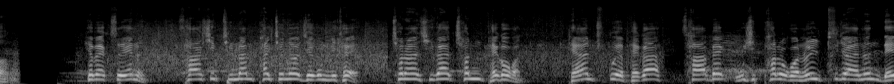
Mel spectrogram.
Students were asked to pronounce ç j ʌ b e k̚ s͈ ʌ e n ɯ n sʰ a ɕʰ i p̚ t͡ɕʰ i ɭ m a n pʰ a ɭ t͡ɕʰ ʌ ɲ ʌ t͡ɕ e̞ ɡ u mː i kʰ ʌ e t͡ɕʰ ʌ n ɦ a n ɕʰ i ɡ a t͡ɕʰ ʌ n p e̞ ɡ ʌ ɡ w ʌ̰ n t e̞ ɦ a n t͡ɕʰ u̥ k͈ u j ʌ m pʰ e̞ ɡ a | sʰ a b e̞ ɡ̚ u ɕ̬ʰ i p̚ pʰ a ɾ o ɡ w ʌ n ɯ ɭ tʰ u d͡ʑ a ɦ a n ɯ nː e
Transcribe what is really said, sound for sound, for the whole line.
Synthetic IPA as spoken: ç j ʌ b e k̚ s͈ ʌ e n ɯ n sʰ a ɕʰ i p̚ t͡ɕʰ i ɭ m a n pʰ a ɭ t͡ɕʰ ʌ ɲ ʌ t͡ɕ e̞ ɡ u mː i tʰ ʌ e t͡ɕʰ ʌ n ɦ a n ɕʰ i ɡ a t͡ɕʰ ʌ n p e̞ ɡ ʌ ɡ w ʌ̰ n t e̞ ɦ a n t͡ɕʰ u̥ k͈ u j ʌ pʰ e̞ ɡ a | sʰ a b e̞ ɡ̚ u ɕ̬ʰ i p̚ pʰ a ɾ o ɡ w ʌ n ɯ ɭ tʰ u d͡ʑ a ɦ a n ɯ nː e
